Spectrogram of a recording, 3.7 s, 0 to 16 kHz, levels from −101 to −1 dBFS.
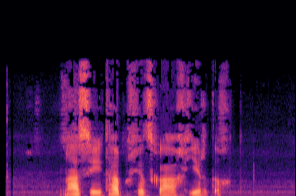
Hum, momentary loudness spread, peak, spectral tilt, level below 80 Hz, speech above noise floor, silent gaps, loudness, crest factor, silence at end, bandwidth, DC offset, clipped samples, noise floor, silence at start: none; 13 LU; 0 dBFS; -3.5 dB/octave; -50 dBFS; 33 dB; none; -24 LUFS; 26 dB; 0.85 s; 11.5 kHz; under 0.1%; under 0.1%; -57 dBFS; 0.8 s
